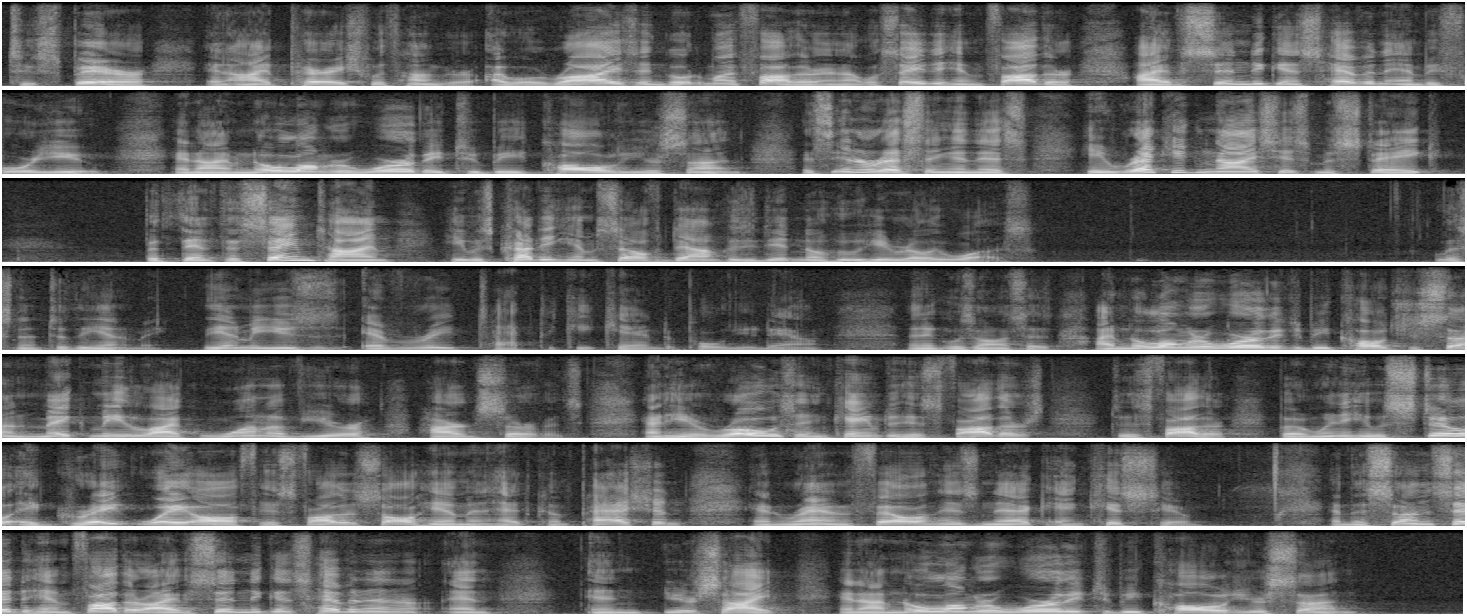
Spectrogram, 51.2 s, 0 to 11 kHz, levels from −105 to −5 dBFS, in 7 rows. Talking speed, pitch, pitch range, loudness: 200 wpm, 125 Hz, 110-150 Hz, -26 LUFS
